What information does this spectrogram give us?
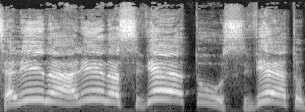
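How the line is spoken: Loud echoing shouts. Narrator (Russian): Да так громко, что крики его отозвались во всех углах обширных сеней дома

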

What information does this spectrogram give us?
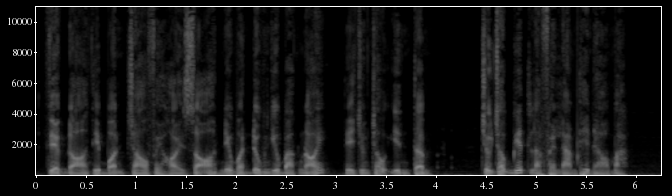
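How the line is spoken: Soft, smiling. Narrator (Vietnamese): Anh công an mỉm cười khẽ nói

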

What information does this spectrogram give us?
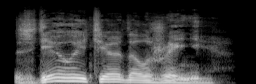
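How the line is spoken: Muffled, hollow. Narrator (Russian): глухо произнес

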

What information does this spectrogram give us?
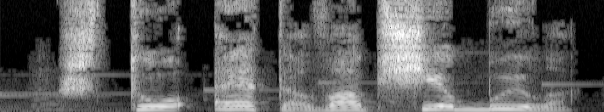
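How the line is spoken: Hissed. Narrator (Russian): прошипел Мартиник

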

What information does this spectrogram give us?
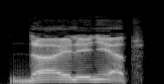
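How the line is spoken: Strange bark. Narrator (Russian): рявкнул Гуннар странно

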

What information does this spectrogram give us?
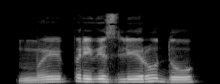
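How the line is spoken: Timid reply. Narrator (Russian): робко ответил один из кобальтов

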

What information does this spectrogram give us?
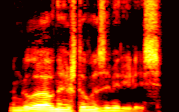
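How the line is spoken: Grumbling mutter. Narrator (Russian): буркнул Оливьер

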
